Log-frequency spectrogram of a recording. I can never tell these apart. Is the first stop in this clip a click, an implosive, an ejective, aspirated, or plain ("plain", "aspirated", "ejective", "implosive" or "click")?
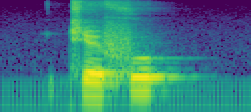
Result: plain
